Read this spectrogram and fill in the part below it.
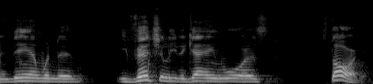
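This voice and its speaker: A man with a fairly high pitch and a dark, mellow tone at a moderate pace, in a very clean recording with a silent background. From San Francisco, Hunter's Point. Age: 60s. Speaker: community activist and music executive. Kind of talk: podcast interview. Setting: studio. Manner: animated.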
